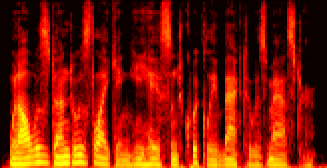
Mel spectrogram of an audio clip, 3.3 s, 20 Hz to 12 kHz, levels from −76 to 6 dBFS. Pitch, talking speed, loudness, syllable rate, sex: 110 Hz, 255 wpm, -20 LUFS, 6.3 syllables/s, male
